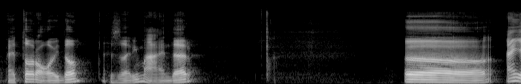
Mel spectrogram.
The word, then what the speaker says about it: メトロイド: uh and so uh for the t and the d sound they add o instead and yeah that's why we have metido as the reminder uh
